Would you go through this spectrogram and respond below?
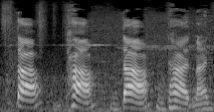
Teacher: ठीक दांत की जड़ों पे आके हमारी जीभ टकराती है, तो इसको हम दंत्य वर्ग कहते हैं।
